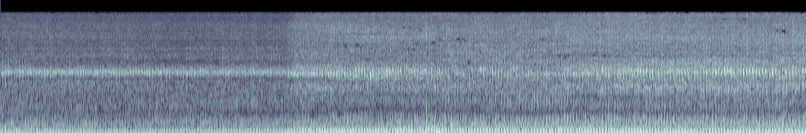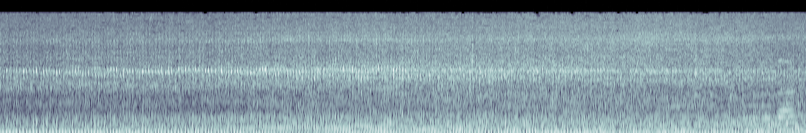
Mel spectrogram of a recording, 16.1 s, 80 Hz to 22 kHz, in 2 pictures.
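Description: New Holland 4710 Excel tractor's three-cylinder diesel engine running steadily as the 4WD tractor works through paddy mud, with a high whine over it. It gets louder about three seconds in.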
